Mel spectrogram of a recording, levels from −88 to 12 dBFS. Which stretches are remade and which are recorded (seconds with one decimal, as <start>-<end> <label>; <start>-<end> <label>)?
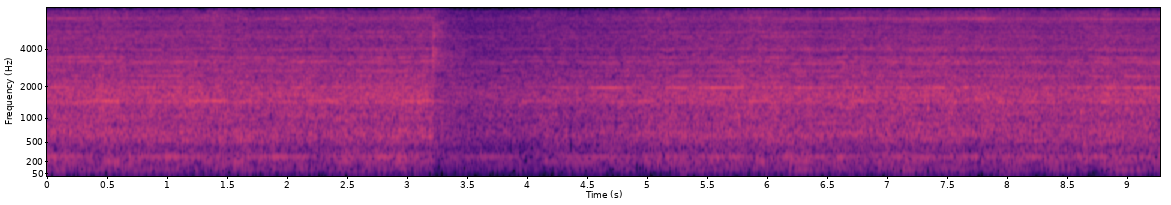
0.0-7.3 recorded; 7.3-8.4 remade; 8.4-9.3 recorded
